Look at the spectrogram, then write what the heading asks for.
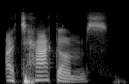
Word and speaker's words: ATACMS: will be up shortly the atacms are pronounced attacks nice attacks frightening me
